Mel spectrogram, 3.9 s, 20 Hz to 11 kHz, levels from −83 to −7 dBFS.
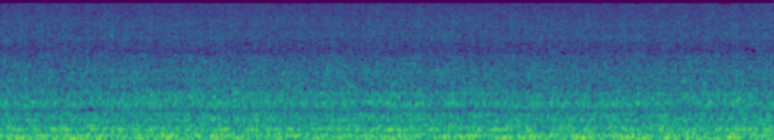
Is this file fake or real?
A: real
